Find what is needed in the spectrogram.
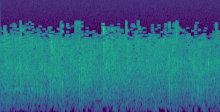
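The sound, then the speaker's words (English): An audience claps its hands during a church sermon, a faint, continuous patter of many hands that holds an even level throughout, with no voice over it. “Come on and clap your hands.”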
